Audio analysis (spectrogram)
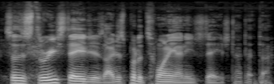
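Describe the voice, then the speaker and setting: A man's voice: low-pitched, quick pace, no echo, studio quality. A young man co-hosting a podcast, telling a rambling, profane, jokey story in casual chat. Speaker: podcast co-host.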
